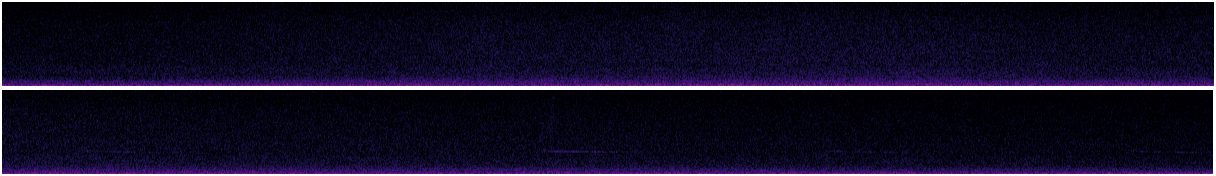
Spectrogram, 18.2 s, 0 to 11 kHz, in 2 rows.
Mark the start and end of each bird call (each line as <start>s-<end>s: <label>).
9.5s-18.2s: unidentified bird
